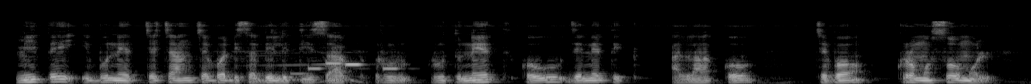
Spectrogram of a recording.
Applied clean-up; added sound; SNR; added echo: none; none; none; reverberation time 0.2 s.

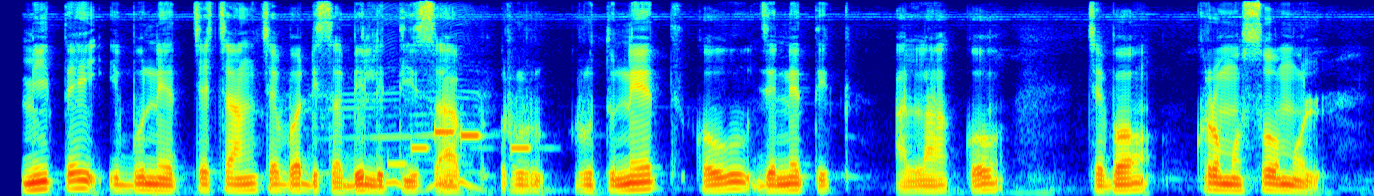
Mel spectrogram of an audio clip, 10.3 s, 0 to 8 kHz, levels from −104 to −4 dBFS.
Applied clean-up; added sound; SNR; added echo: none; none; none; none.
